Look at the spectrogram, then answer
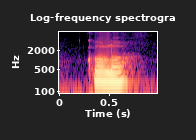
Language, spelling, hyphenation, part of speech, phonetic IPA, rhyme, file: Czech, kolo, ko‧lo, noun, [ˈkolo], -olo, Cs-kolo.ogg
- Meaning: 1. bicycle, bike 2. wheel 3. round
